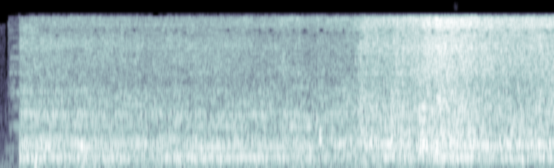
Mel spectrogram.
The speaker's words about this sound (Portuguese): la excavadora anfibia en las obras de dragado de la ría de Burgo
